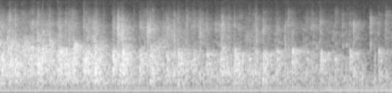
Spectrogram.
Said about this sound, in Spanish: Denle un aplauso. Yo voy a darle un aplauso.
